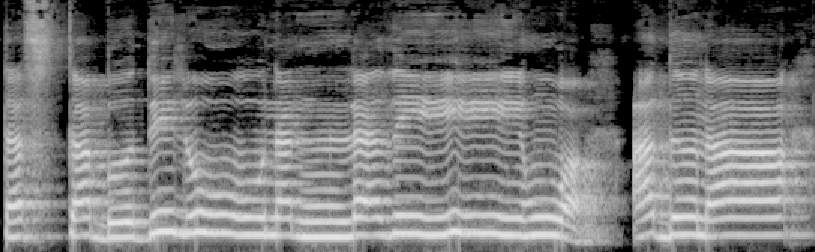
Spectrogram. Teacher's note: دال ساکن ہے تو یہاں پر بھی قلقلہ کر کے پڑھیں گے. ادنا نون کے اوپر کھڑا زبر ہے، ایک الف کے برابر آپ لمبا کر کے پڑھیں.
